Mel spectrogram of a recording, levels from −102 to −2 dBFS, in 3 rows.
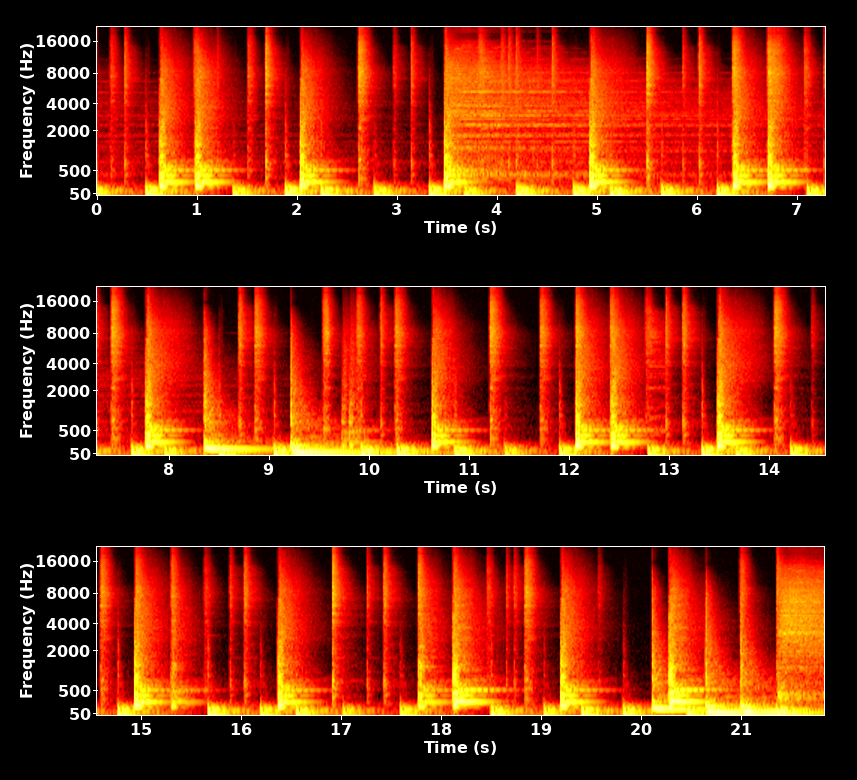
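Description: Listening to the music, I heard nothing out of the ordinary at any point.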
